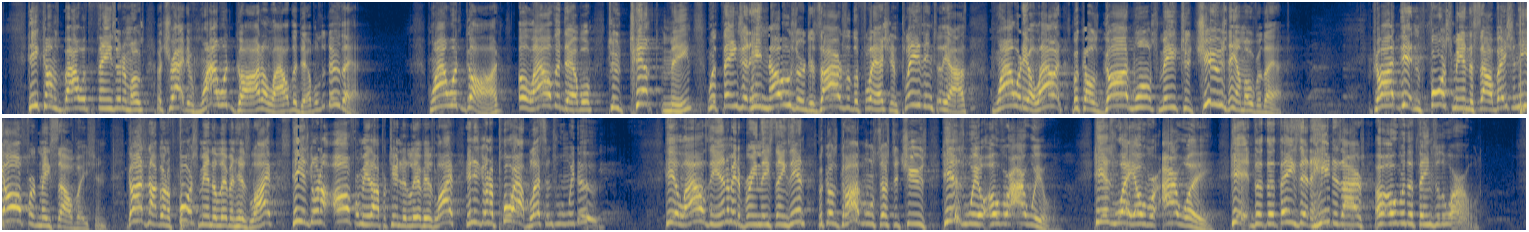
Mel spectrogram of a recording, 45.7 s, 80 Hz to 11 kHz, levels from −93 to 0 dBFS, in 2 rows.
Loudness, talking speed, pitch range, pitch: -18 LUFS, 180 wpm, 245-320 Hz, 280 Hz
